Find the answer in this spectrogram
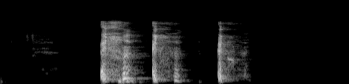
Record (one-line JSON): {"three_cough_length": "3.5 s", "three_cough_amplitude": 29107, "three_cough_signal_mean_std_ratio": 0.29, "survey_phase": "beta (2021-08-13 to 2022-03-07)", "age": "65+", "gender": "Female", "wearing_mask": "No", "symptom_none": true, "smoker_status": "Ex-smoker", "respiratory_condition_asthma": true, "respiratory_condition_other": false, "recruitment_source": "REACT", "submission_delay": "3 days", "covid_test_result": "Negative", "covid_test_method": "RT-qPCR", "influenza_a_test_result": "Negative", "influenza_b_test_result": "Negative"}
